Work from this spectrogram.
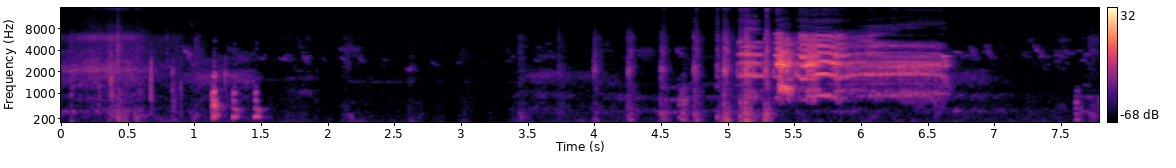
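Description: A young training rooster crows once in a strained, wavering call, after scattered clucks and faint clicks in a quiet yard.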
